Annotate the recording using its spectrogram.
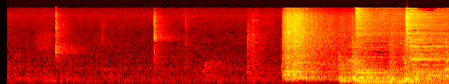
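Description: Near-quiet room for almost three seconds, with two faint clicks about a second apart. Then a jazz band comes in loud all at once: a drum kit crash, followed half a second later by double bass and piano.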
